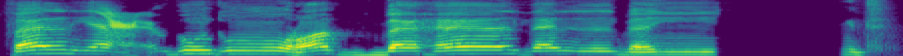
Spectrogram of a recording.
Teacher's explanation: Huruf ain dia punya sifat tawassut atau bainiyah yang dia harus mengalir sedikit. Jangan sampai ditahan. Kalau ditahan menjadi hamzah.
